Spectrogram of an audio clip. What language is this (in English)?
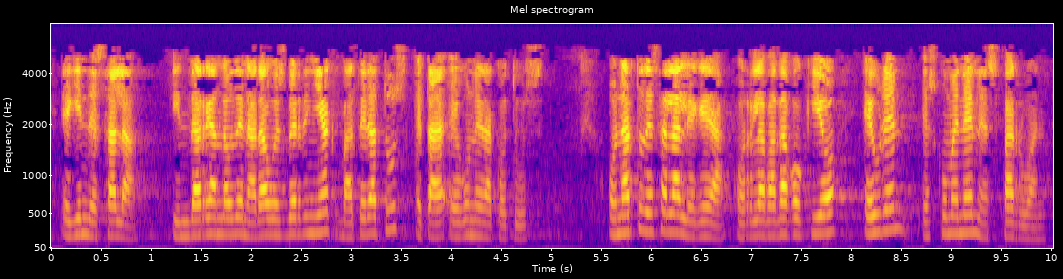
Basque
